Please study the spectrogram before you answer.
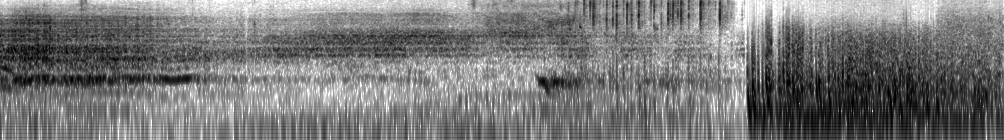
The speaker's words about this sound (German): Sie explodiert!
